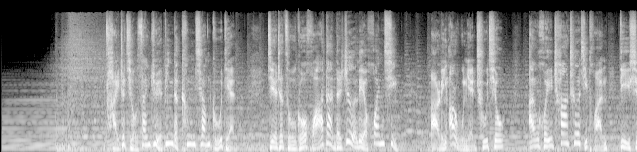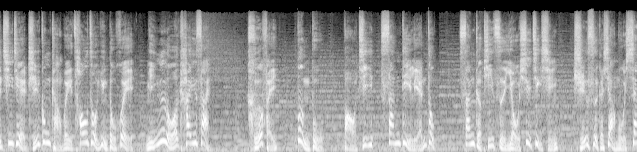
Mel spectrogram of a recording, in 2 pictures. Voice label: 男 宣传片

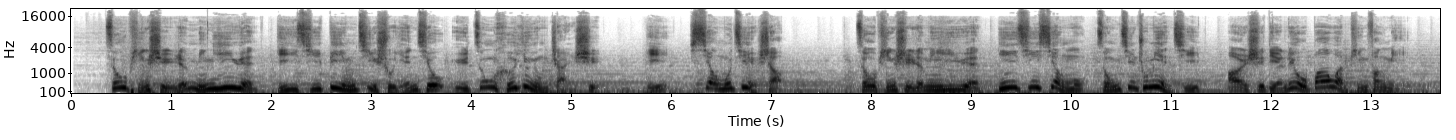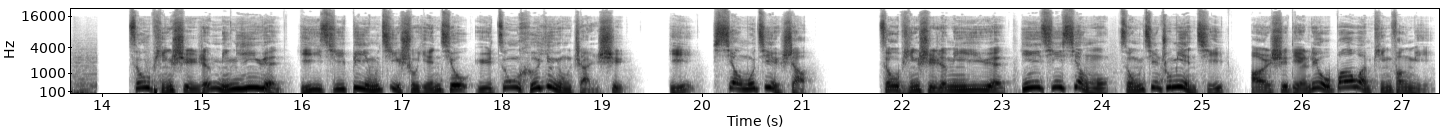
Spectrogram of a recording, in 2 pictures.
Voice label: 男, 宣传片

